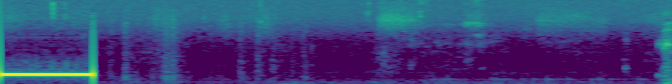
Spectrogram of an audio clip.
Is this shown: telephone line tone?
yes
